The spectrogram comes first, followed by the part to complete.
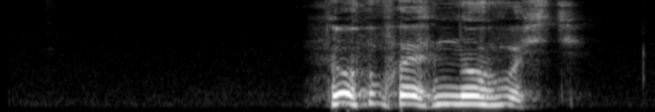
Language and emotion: Russian, positive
